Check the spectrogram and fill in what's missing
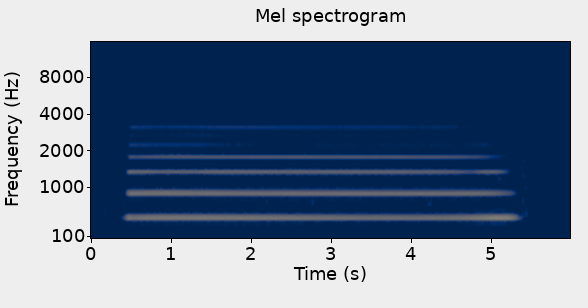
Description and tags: Part of the Good-sounds dataset of monophonic instrumental sounds.
instrument::clarinet
note::A
octave::4
midi note::57
good-sounds-id::3298
A4, clarinet, good-sounds, multisample, neumann-U87, single-note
